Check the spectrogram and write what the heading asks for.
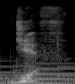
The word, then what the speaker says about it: GIF: brand jiff and so he intended the name to be pronounced exactly as the peanut butter brand jiff so according to the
